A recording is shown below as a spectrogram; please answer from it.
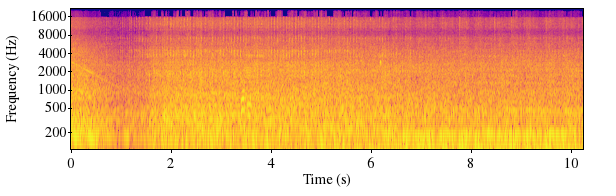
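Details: Air-cooled engine after fitting a catalytic converter after the muffler: cranks, catches and settles into a steady, fairly soft idle with some revving; exhaust sounds subdued, a little quieter; normal running.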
